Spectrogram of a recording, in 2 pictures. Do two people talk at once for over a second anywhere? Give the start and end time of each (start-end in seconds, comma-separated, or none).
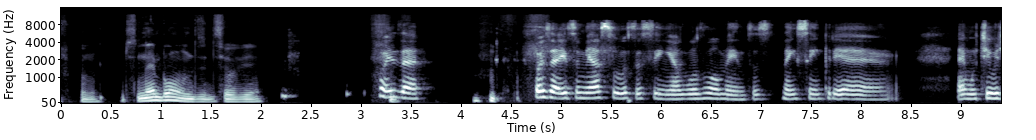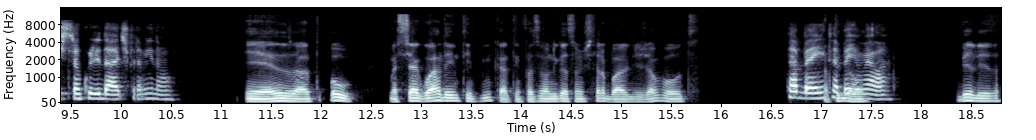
none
